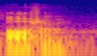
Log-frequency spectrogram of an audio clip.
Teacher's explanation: The N at the end is silent, so do not pronounce it. It is just autumn.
